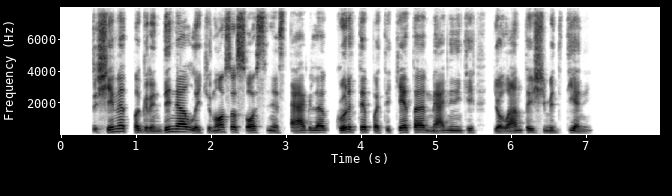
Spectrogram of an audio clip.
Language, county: Lithuanian, Kaunas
